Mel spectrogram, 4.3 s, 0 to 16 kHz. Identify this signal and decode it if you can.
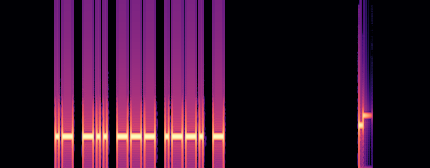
Morse code, heard as a keyed tone, about 34 wpm, 700 Hz. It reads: ADOPT
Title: ED Suffix - Top 100 Words with Base Words 35wpm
